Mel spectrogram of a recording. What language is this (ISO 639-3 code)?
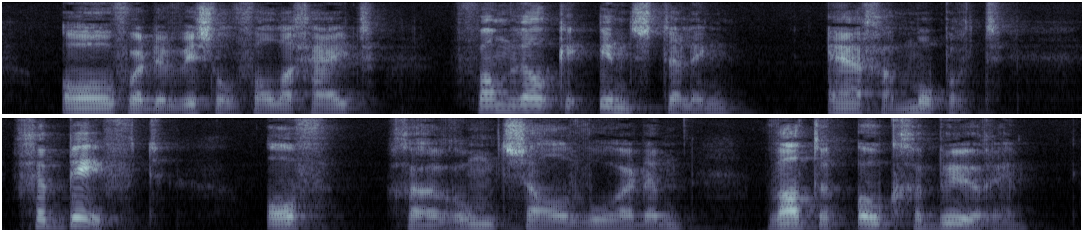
nld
